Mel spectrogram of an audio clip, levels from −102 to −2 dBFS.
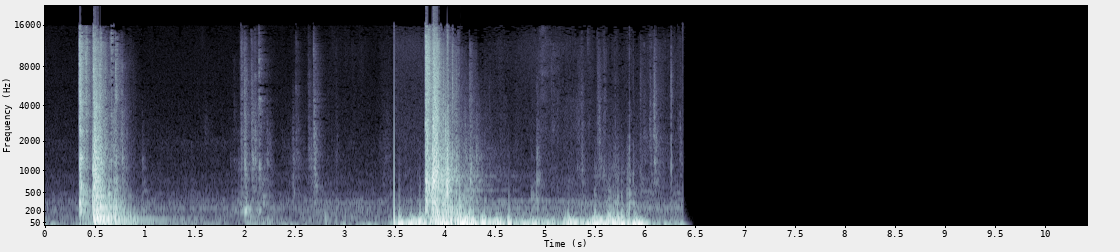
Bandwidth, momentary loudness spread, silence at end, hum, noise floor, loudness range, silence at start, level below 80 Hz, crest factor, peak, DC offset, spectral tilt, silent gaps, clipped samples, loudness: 16.5 kHz; 23 LU; 4.05 s; none; -44 dBFS; 11 LU; 0.35 s; -20 dBFS; 16 dB; 0 dBFS; under 0.1%; -4 dB/octave; none; under 0.1%; -15 LUFS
